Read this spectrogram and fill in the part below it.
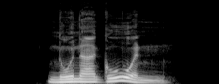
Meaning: nonagon
- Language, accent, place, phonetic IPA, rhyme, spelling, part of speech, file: German, Germany, Berlin, [nonaˈɡoːn], -oːn, Nonagon, noun, De-Nonagon.ogg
